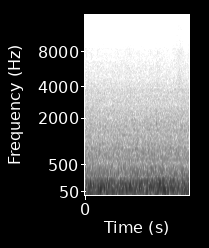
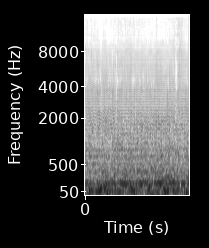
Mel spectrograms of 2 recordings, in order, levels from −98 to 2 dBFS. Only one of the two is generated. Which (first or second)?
second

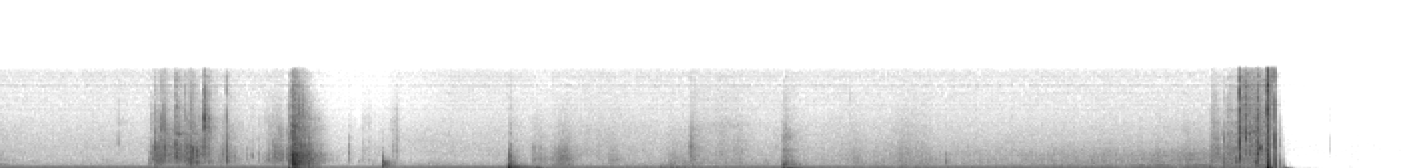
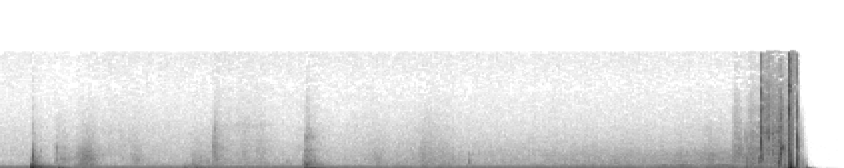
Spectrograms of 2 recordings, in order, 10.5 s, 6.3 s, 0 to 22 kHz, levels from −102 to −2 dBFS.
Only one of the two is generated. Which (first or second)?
first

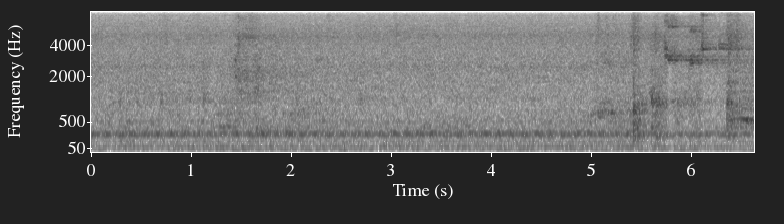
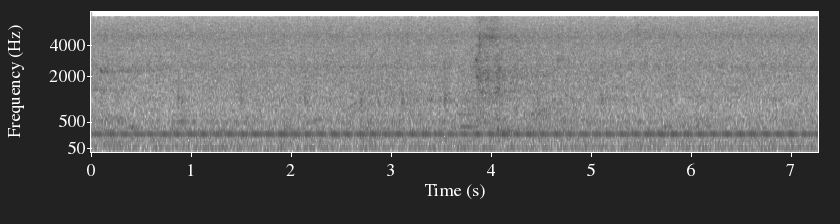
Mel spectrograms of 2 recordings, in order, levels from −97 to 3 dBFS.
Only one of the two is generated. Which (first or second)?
first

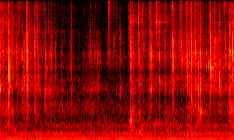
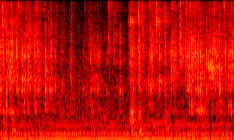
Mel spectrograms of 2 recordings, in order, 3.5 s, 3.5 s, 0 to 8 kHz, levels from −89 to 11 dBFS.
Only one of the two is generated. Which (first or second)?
first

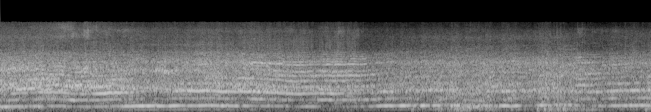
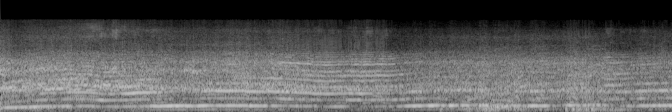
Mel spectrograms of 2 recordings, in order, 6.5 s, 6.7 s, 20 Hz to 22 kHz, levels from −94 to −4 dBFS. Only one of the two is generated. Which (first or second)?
first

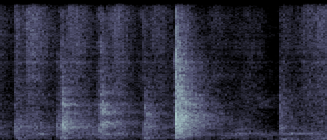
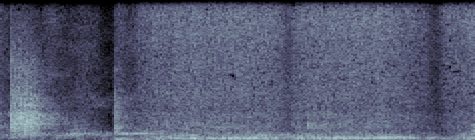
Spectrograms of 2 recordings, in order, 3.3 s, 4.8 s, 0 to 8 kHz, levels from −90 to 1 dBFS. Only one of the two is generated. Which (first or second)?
first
